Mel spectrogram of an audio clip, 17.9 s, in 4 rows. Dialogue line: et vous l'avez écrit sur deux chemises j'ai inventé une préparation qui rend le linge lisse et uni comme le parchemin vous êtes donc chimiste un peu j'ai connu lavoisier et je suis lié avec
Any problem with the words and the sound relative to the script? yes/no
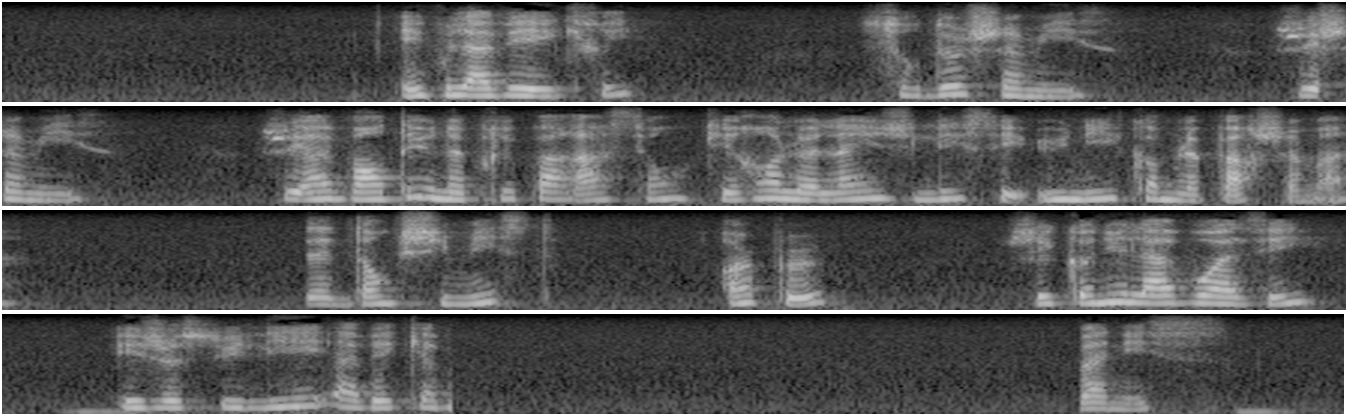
yes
